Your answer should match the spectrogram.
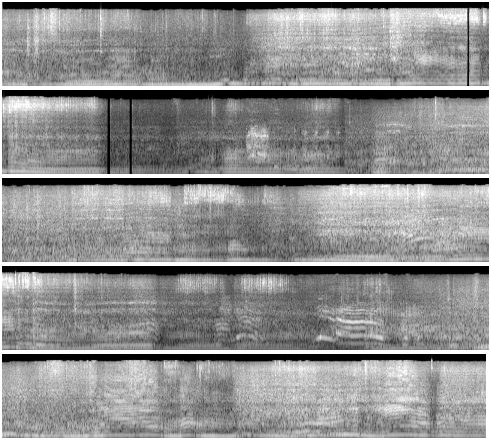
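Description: Rally cars driven hard on a gravel stage, one after another. Their engines rev up and fall back again and again through gear changes and lifts.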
